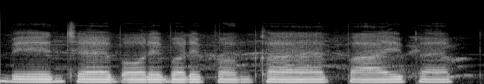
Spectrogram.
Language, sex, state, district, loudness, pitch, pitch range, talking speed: Hindi, male, Chandigarh, Chandigarh, -15 LUFS, 115 Hz, 115-120 Hz, 100 wpm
